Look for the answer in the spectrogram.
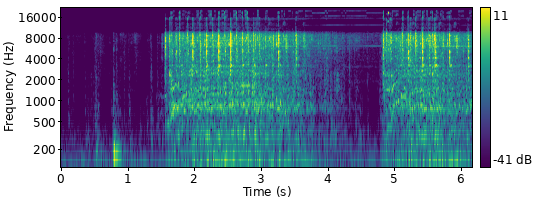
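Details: EFI E-Z-GO golf cart that will not fire, ignition coil and ECU being tested: two spells of quick, even starter churning with no catch or firing at all; turns over fine but will not start.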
